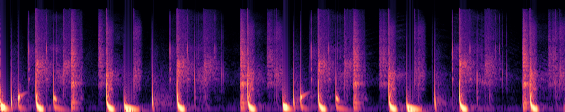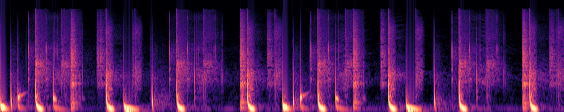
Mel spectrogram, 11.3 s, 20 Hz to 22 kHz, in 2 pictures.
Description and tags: Just a compatible Beat for the Msuic Loop "Spacey" also listed in the Track Packs.
I´ve used this in a project in the middle of 2020.
It´s smooth but fast enough to be used in a dnb production
Have fun
Thomas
